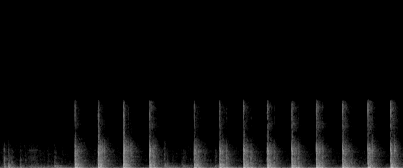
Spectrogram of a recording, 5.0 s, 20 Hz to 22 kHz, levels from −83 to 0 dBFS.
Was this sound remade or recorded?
recorded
